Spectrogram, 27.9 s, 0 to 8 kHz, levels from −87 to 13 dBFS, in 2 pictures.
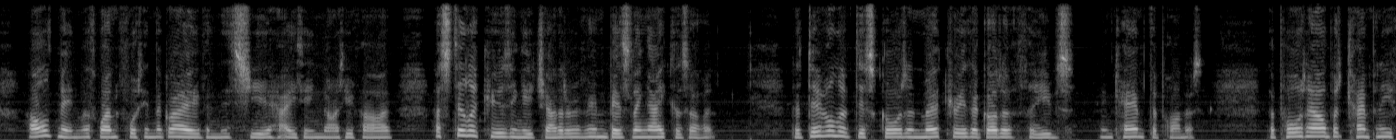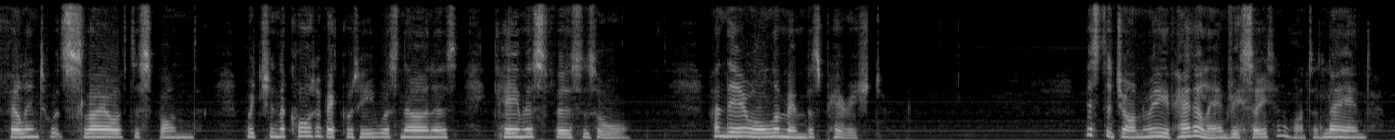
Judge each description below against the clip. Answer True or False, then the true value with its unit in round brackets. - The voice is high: True (200 Hz)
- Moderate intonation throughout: False (2.1 semitones)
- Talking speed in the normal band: True (155 wpm)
